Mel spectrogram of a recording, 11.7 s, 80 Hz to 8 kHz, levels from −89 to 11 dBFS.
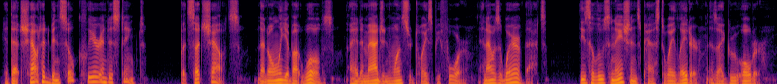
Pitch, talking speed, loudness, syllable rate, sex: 115 Hz, 195 wpm, -22 LUFS, 4.1 syllables/s, male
